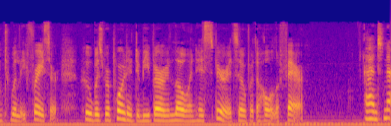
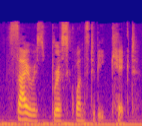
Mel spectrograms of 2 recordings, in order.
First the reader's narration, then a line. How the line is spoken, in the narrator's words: growled Felix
